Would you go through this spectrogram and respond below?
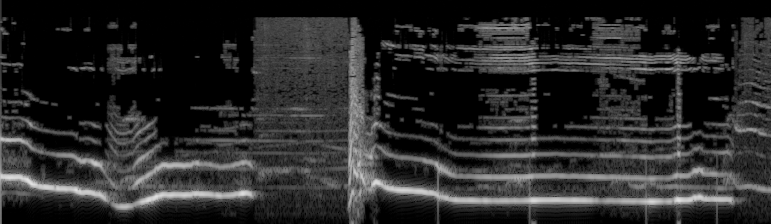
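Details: Dingo kelpie mix dog howling at a recording of other dogs; long sustained tonal howls with rich harmonics, first dipping then rising, a sharp click mid-way, then a steady held howl with a slight wavering at the end.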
